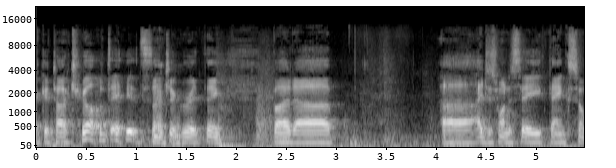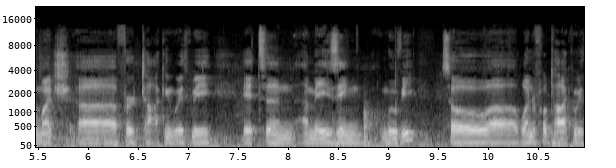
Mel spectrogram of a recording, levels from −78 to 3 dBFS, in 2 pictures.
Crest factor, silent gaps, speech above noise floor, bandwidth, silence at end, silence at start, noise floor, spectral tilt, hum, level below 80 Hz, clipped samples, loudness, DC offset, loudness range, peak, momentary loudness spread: 16 dB; none; 20 dB; 13.5 kHz; 0 s; 0 s; -38 dBFS; -5 dB/octave; none; -38 dBFS; under 0.1%; -19 LUFS; under 0.1%; 5 LU; -4 dBFS; 11 LU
